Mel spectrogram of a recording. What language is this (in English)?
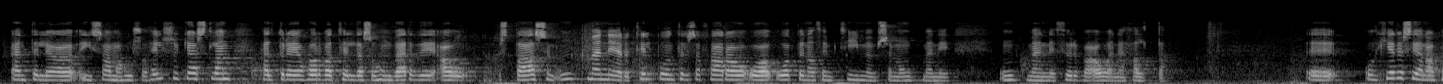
Icelandic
